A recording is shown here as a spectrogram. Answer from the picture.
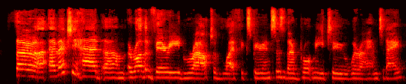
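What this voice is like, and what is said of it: South African accent. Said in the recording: “You have a great accent. ... It comes and goes. Sometimes it's American, sometimes it's South African.”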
